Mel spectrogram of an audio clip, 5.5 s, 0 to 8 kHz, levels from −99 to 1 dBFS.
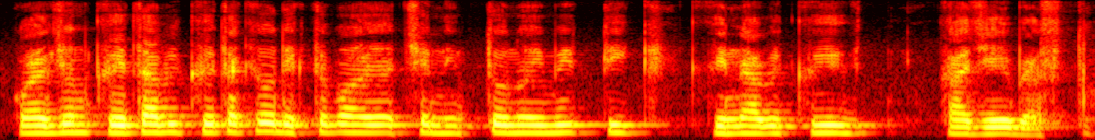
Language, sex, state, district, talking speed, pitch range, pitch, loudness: Bengali, male, West Bengal, Kolkata, 130 wpm, 160-175 Hz, 165 Hz, -18 LUFS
